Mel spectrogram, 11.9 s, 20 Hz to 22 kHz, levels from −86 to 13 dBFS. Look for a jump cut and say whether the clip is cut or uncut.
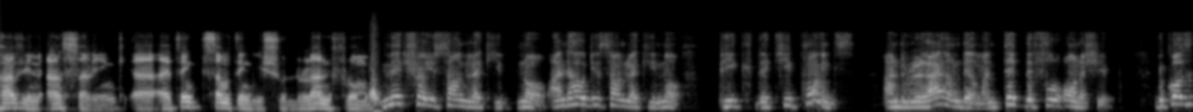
cut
